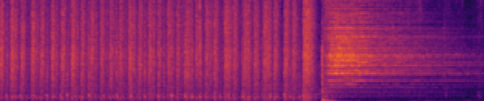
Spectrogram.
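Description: Snare drum roll of rapid even strokes lasting about four seconds, ending in a loud crash that rings out and fades away.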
